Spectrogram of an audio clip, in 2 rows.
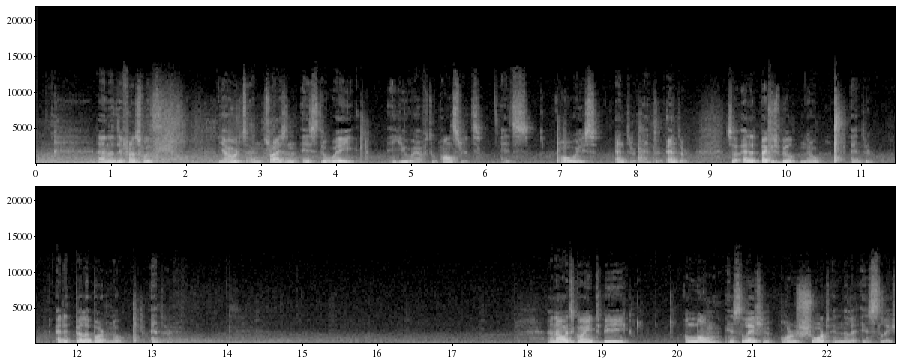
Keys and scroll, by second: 4.3 2, 6.9 Return.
